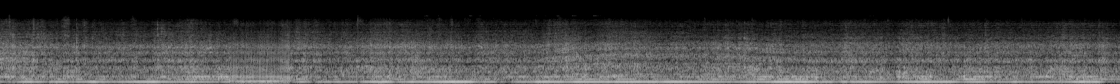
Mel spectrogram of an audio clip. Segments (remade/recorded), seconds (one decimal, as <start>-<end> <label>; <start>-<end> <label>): 0.0-2.3 recorded; 2.3-2.9 remade; 2.9-11.2 recorded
